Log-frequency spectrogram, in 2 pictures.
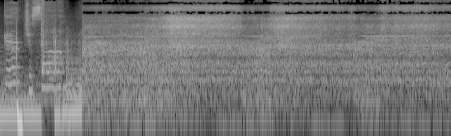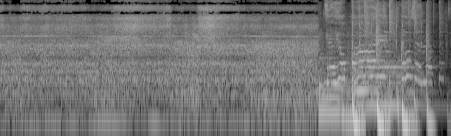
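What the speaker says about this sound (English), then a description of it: "I love seeing the dirt getting sucked up into this Bissell spot cleaner." A Bissell spot cleaner sucks dirt out of car seat upholstery. Its motor gives a loud, steady, close roaring whine for about fourteen seconds, with bumps and handling noise before it starts and after it stops.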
